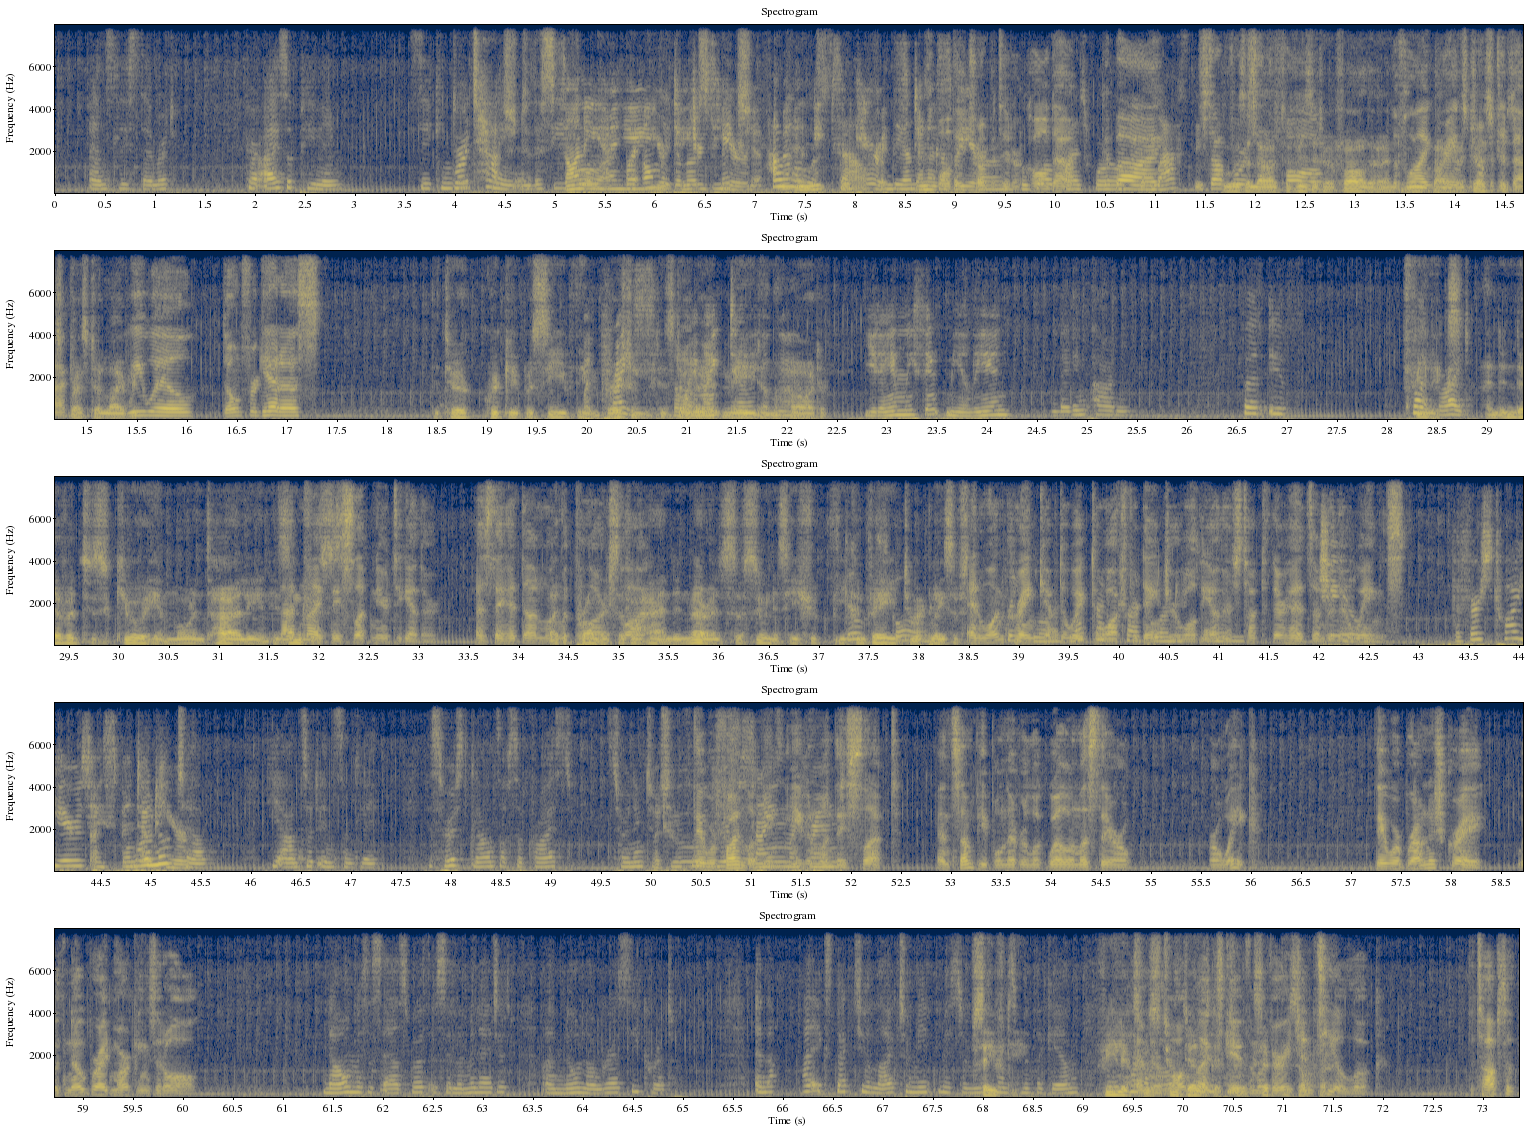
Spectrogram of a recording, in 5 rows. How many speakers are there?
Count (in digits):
6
